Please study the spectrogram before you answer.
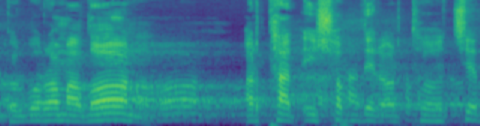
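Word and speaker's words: رمضان: এজন্য আমরা শব্দটাকে সংশোধন করে সঠিক উচ্চারণ করব রমাদান।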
